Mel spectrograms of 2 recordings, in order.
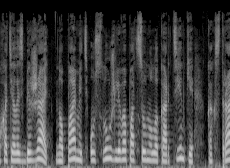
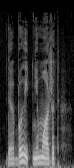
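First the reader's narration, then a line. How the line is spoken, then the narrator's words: Grumble. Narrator (Russian): буркнул он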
